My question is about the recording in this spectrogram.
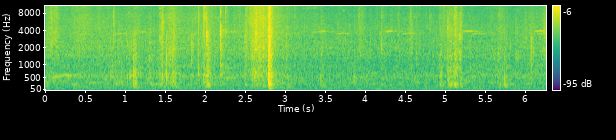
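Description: Scattered snaps and rustles of leafy vines and stems being pulled and broken in a garden bed, with one sharper crack about halfway through.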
